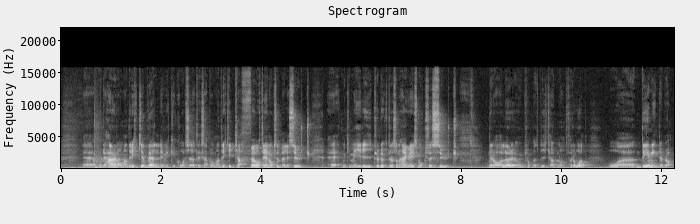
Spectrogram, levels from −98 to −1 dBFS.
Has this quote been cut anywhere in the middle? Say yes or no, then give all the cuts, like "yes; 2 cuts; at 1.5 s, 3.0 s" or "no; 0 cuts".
yes; 2 cuts; at 4.4 s, 8.6 s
